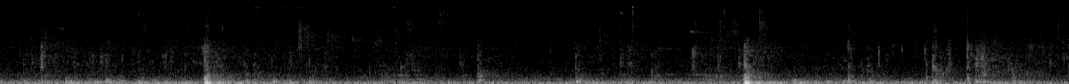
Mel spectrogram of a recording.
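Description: Footsteps and knocks in a hall, over a steady low rumble, with two sharp loud thumps, the first about two seconds in and the second about three-quarters of the way through.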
